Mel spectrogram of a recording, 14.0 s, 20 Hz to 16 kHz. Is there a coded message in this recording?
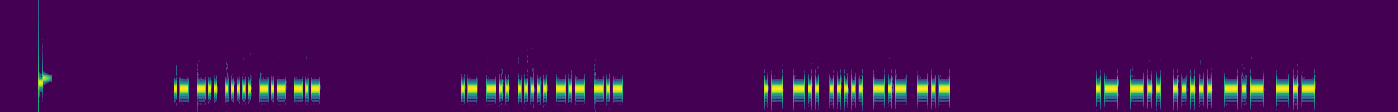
Yes: Morse code from 1.7 to 13.1 s, heard as a keyed tone, about 36 wpm, 700 Hz. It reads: AD5KK AD5KK AD5KK AD5KK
